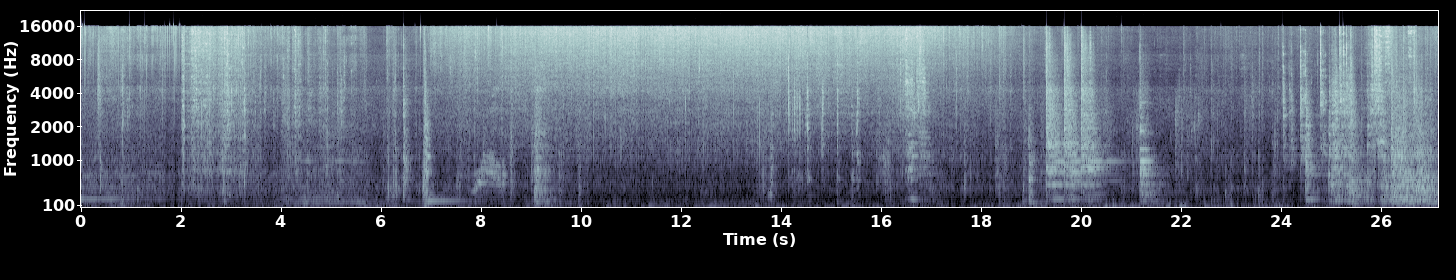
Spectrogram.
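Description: Wood fire crackling and hissing around a steel barrel roaster as the chicken gets a final blast of heat. Sharp metal clanks with a ringing tail follow about two-thirds of the way through, and a loud clatter comes near the end as the steel barrel and its tools are handled.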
